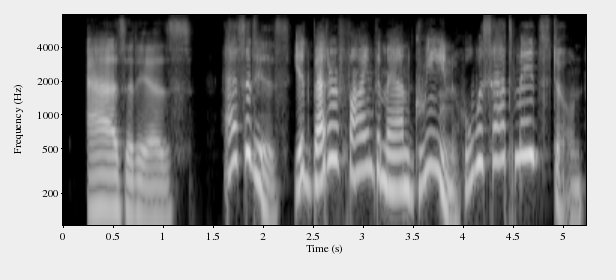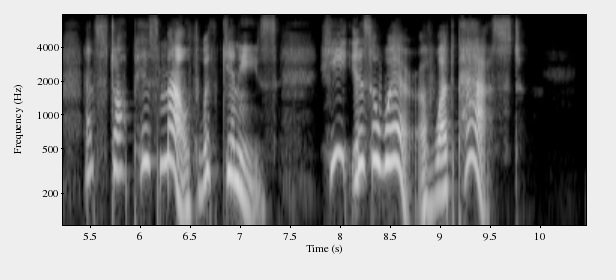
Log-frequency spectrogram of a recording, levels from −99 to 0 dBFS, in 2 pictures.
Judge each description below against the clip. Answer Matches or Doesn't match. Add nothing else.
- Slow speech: Doesn't match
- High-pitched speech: Matches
